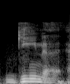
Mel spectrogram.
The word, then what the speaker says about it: Gina: Alexander and Gina, actually, is how she pronounces her name, Gina Hecht.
